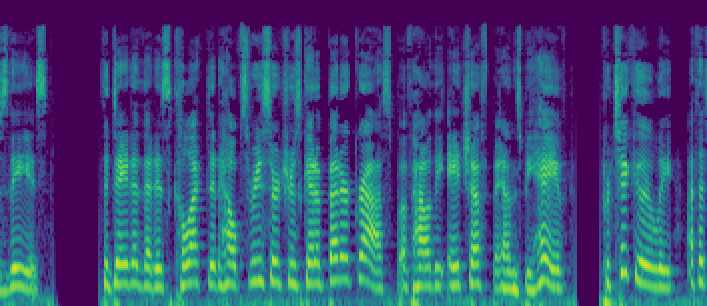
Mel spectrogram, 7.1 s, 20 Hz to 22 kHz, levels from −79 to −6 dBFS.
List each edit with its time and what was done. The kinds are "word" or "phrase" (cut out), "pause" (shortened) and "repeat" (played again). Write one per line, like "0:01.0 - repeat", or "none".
none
